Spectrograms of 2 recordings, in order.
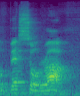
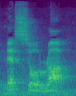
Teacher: So you put the emphasis on the last syllable.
